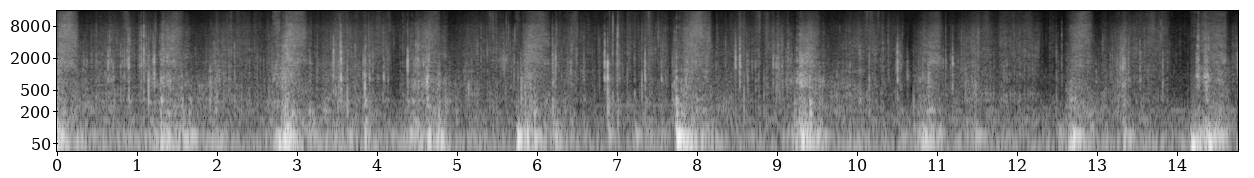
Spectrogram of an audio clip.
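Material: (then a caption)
Chalk. Dry crushed blue gym chalk (magnesium carbonate), a loose pile of chunks and powder, is squeezed and rubbed between fingers and palms by both hands with long painted nails. Soft crumbling and gritty crunching rise in irregular bursts over a low, dull thudding background. The chalk crumbles into finer pieces and powder.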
